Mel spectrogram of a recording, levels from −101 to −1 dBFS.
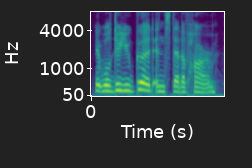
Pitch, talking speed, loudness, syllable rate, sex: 190 Hz, 240 wpm, -18 LUFS, 5.0 syllables/s, female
